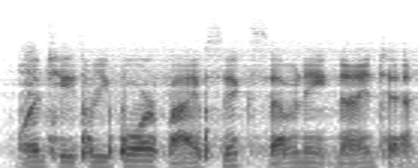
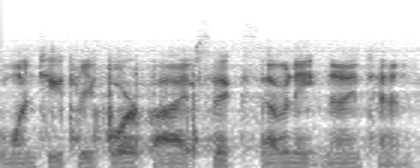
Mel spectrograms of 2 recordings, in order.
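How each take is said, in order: First: The voice sounds dull with strong bass. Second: The voice sounds bright with strong treble. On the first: "the tone all the way down. This is the bass" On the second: "the tone all the way up. This is the uh, treble part"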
